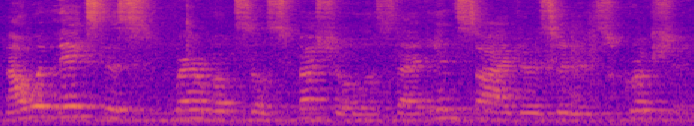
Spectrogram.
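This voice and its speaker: A man presenting a staged book reading, speaking in halting, deliberate short phrases. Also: sits high, distant mic. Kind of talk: slow spoken introduction to a staged reading. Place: indoor theater, staged reading. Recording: echoey, noisy theater recording from off.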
